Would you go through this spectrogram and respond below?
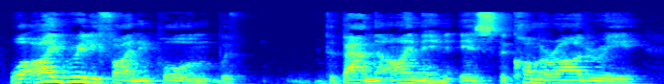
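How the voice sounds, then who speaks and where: Chatty host in an echoey room. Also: male voice, mid-range voice, expressive, moderate pace. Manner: rambling, many ums and restarts. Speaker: podcast host. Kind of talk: casual chat. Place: indoor studio.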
